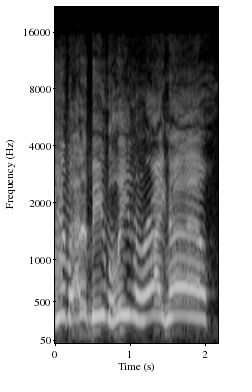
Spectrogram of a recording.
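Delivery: very high, shouted mock Midwest accent. Host echoes senator's rally cry, mocking Midwest accent. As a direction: belt it out like a parodied Midwest-accented orator. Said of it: "What accent is this?".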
